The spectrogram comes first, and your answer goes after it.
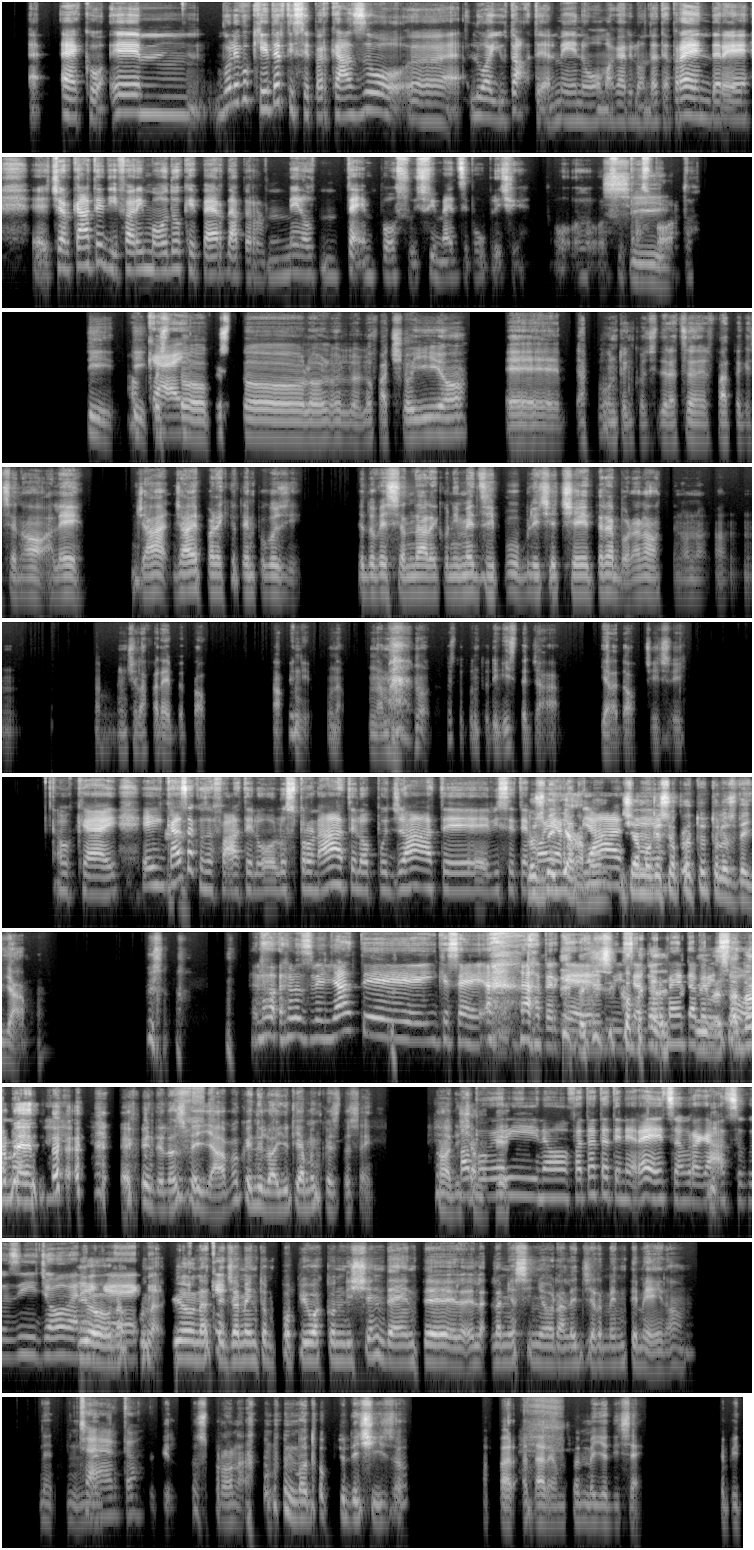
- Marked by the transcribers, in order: "Sì" said as "tì"; "sì" said as "tì"; tapping; "buonanotte" said as "bonanotte"; other background noise; laughing while speaking: "mano"; throat clearing; chuckle; other noise; chuckle; laughing while speaking: "Beh che siccome prima s'addormenta"; chuckle; snort; chuckle; laughing while speaking: "in modo più"
- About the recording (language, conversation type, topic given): Italian, advice, Come posso aiutare i miei figli ad adattarsi alla nuova scuola?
